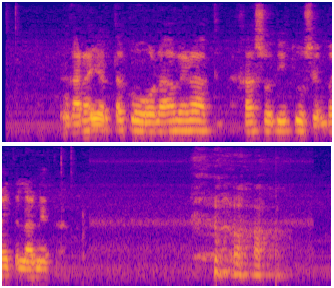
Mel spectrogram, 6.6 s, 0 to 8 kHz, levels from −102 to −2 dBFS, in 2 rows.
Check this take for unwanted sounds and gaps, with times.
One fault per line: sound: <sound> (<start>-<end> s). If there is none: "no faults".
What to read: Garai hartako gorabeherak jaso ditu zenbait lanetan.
sound: laugh (5.2-6.2 s)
